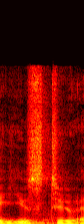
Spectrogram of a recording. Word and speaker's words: used to: Used to, fíjate primero en la pronunciación, el verbo use en pasado sería used, pero este used to es como una frase hecha, no tiene que ver con el verbo de use y la pronunciación lo pronunciamos como si fuera una T en medio, lo juntamos used to o bien, si estás hablando un poco más rápido, sería como used to y justa con la vocal corta al final.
